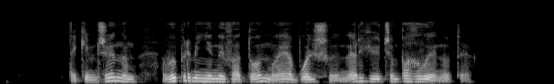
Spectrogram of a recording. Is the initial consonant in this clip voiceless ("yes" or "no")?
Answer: yes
